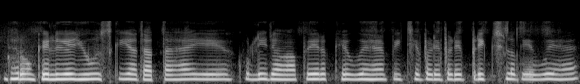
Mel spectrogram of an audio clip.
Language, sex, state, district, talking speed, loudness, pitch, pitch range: Hindi, female, Punjab, Pathankot, 215 wpm, -15 LUFS, 235 Hz, 235-245 Hz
